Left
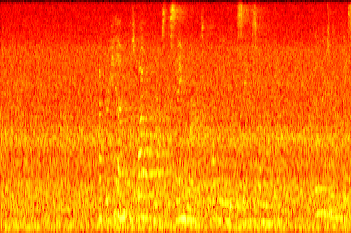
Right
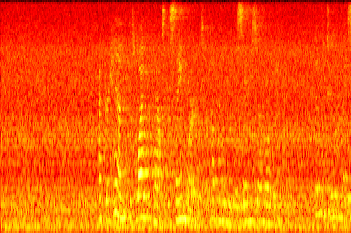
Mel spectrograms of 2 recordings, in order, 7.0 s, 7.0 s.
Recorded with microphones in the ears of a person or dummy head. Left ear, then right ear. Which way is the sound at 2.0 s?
15° right (ahead or behind).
